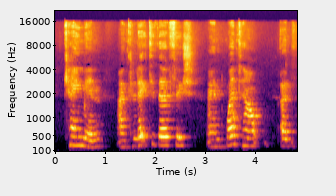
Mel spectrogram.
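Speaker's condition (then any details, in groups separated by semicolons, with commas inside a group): MND, mild; speech slightly affected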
